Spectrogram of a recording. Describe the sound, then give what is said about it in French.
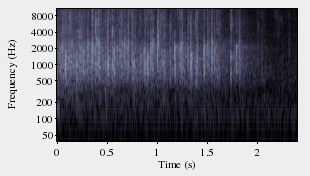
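An audience in a church breaks into steady applause for God, a dense wash of many hands clapping at once that holds strong for about two seconds, then thins and fades quickly. No one speaks over it. “Commande une bonne main d'applaudissement à Dieu qui est là dans les souffrances.”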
